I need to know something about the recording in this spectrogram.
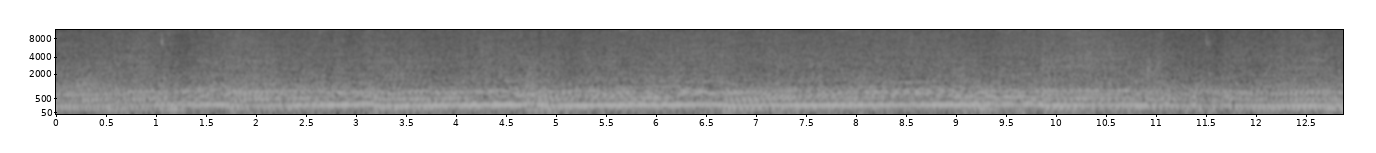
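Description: A racing car engine screams at high revs, rising through the gears with sharp shifts.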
